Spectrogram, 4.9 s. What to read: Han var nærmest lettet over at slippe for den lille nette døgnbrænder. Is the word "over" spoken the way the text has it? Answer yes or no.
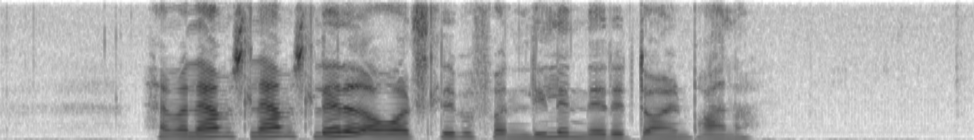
yes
